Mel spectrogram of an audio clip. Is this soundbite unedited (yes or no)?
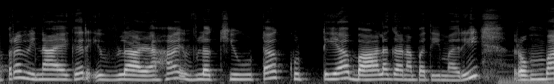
yes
